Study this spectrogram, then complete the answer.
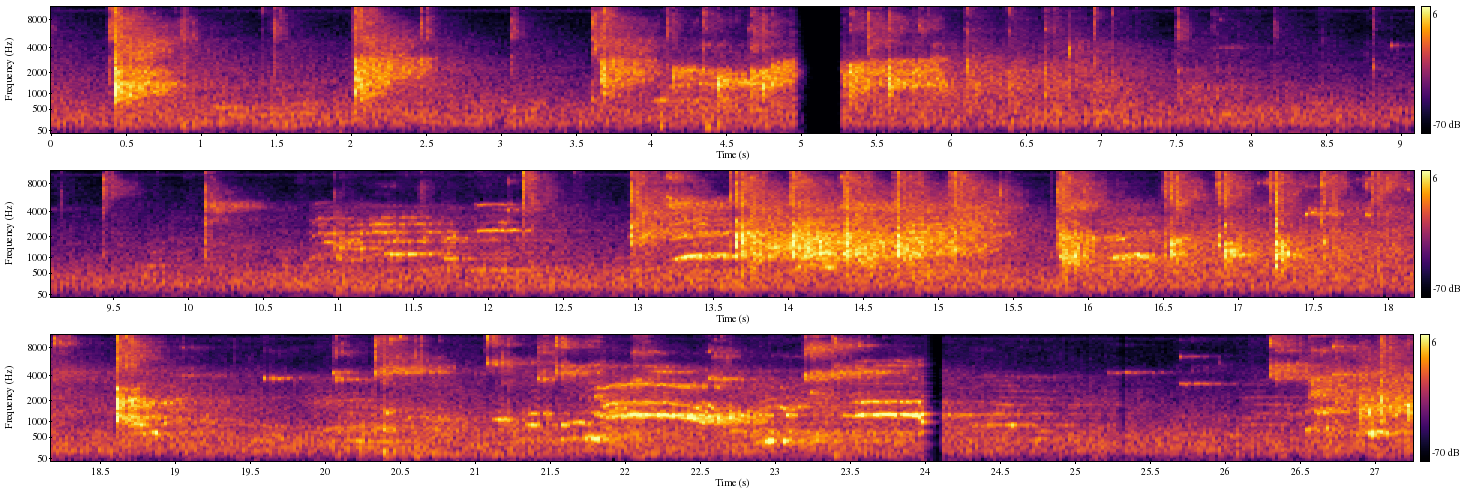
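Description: Spectators and players shout and cheer in an echoing gym.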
